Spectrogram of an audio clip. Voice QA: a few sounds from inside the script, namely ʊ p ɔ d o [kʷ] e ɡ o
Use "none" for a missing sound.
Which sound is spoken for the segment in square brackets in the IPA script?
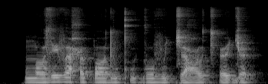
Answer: kʷʼ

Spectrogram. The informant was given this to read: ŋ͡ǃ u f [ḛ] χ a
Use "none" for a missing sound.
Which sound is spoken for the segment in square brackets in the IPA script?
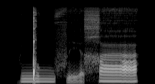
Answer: ḛ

